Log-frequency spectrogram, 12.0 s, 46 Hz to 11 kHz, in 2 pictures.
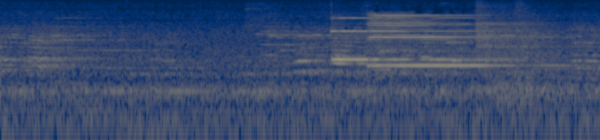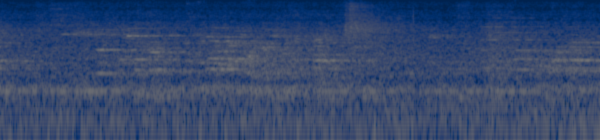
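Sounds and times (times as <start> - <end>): electronic bell-like chime: 3.3 - 5.6.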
